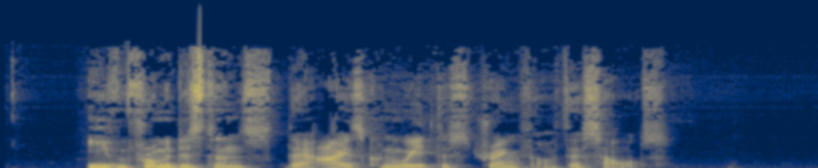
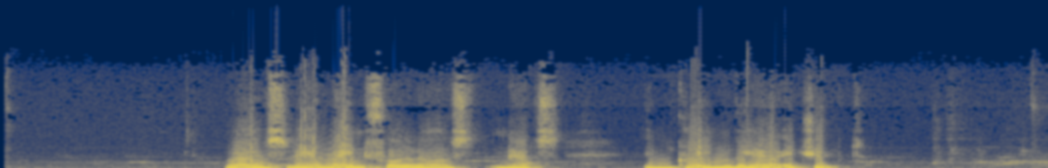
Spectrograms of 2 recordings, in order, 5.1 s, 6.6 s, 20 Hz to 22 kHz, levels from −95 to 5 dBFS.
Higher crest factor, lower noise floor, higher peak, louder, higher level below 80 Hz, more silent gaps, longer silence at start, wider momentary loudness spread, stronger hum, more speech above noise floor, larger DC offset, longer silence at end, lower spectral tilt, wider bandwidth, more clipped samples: first, 20 dB vs 8 dB; first, -73 dBFS vs -43 dBFS; about the same, 0 dBFS vs 0 dBFS; second, -19 LUFS vs -7 LUFS; second, -56 dBFS vs -34 dBFS; neither; second, 0.55 s vs 0.85 s; first, 12 LU vs 8 LU; second, none vs 50 Hz at -35 dBFS; first, 53 dB vs 37 dB; neither; first, 1 s vs 0 s; second, -3.5 dB/octave vs -6.5 dB/octave; first, 16.5 kHz vs 13 kHz; neither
